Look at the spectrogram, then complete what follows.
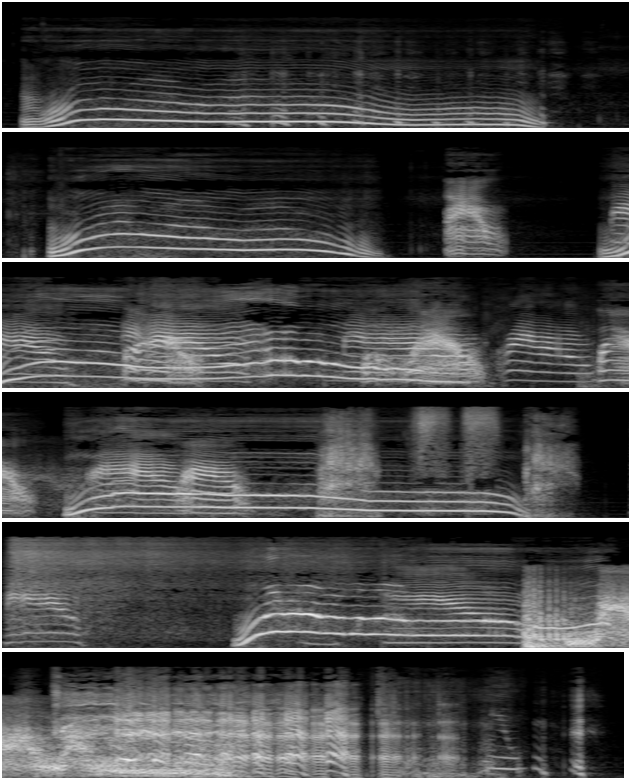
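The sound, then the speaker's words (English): A person imitates a cat with a run of drawn-out, wavering meows, several in a row with short pauses, ending in a harsh, noisy hiss-like burst. Fairly loud. “And do you know who does a nice cat impression?”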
